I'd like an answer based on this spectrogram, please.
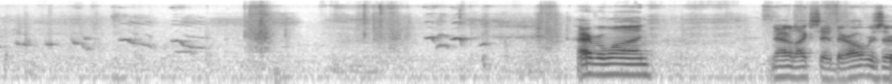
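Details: Five-week-old Brittany puppies learning crate training: faint whimpers and squeaks early, then two loud, wavering harmonic cries, one near the sixth second and another near the eighth, with soft background voices.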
